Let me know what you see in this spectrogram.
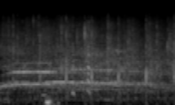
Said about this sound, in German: Und die linke Seite jubelt.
